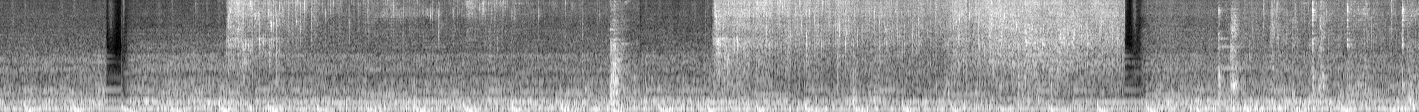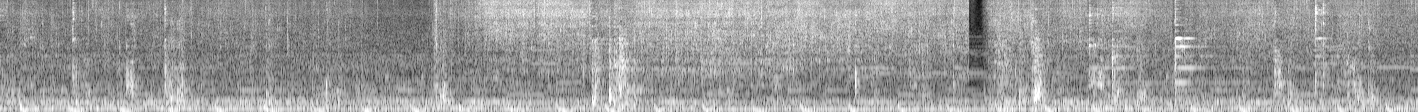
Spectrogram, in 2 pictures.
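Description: Hot oil sizzling in a wok as whole spices and then chopped onions fry, with a spatula scraping and stirring against the pan. The sizzle is continuous except for three abrupt breaks where the clips are cut.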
